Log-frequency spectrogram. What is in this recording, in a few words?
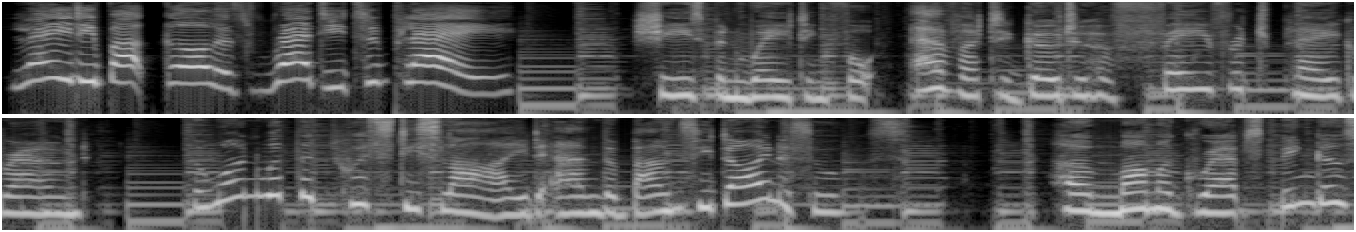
Picture Books Kids Voices Animal Voices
